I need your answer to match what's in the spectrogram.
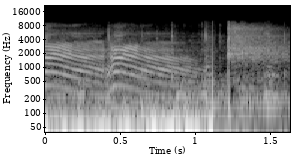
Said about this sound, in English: A tiny whip.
